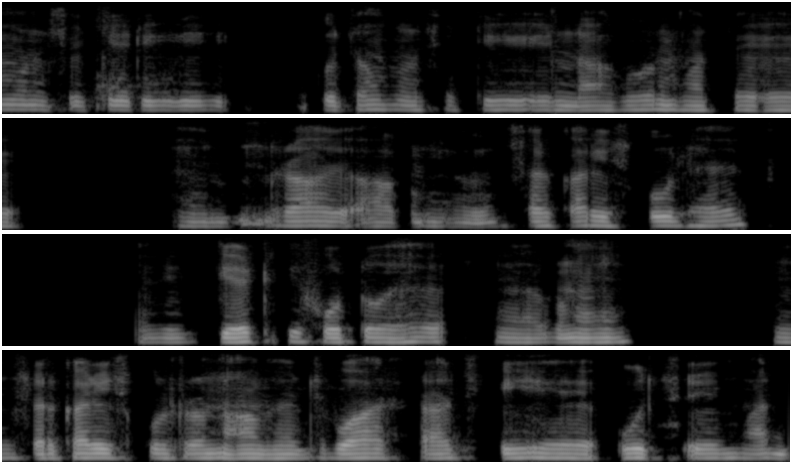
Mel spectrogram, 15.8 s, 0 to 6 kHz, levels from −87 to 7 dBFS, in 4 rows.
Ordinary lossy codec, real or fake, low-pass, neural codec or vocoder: MP3, 48 kbps; fake; 5.4 kHz; vocoder, 22.05 kHz, 80 mel bands, Vocos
